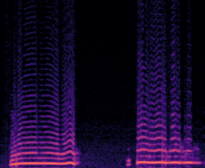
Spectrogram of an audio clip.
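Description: A woman's voice giving two loud, long held calls, each steady in pitch, the second starting a little over a second in.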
